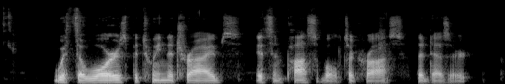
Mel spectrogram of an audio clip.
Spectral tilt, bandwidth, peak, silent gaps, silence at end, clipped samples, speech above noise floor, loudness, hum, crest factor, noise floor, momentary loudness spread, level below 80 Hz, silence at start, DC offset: -5.5 dB/octave; 15.5 kHz; -2 dBFS; none; 0.4 s; under 0.1%; 33 dB; -20 LUFS; none; 18 dB; -52 dBFS; 14 LU; -58 dBFS; 0.55 s; under 0.1%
